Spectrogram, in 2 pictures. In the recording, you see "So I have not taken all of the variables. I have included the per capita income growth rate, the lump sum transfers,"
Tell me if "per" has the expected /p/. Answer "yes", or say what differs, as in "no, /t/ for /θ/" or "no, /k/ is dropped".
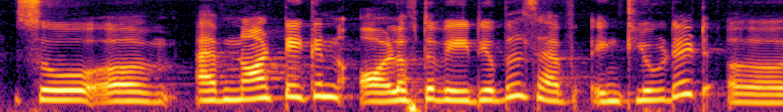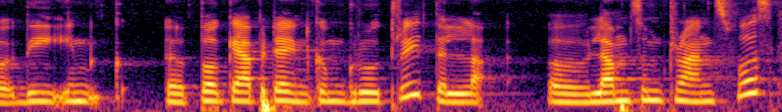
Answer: yes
